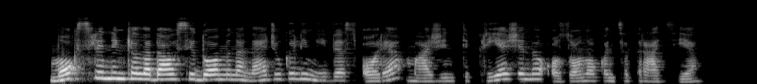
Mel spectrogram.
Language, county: Lithuanian, Kaunas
